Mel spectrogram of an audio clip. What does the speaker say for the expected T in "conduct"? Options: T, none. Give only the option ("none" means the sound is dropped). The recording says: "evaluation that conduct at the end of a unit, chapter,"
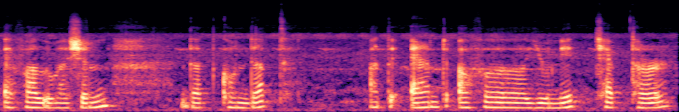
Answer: T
